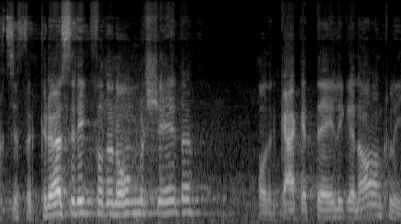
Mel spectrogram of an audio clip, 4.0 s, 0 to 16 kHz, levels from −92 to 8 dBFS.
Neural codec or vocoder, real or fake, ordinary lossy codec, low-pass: vocoder, 44.1 kHz, 128 mel bands, Pupu-Vocoder; fake; Opus, 32 kbps; 14.4 kHz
